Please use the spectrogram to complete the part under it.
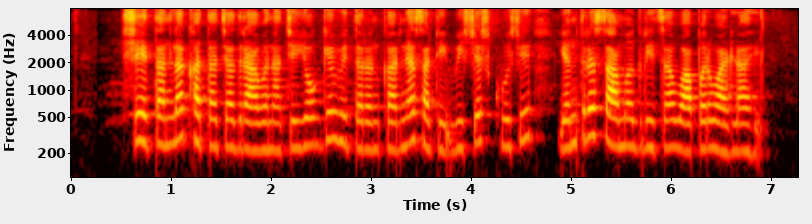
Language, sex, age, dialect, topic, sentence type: Marathi, female, 18-24, Standard Marathi, agriculture, statement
